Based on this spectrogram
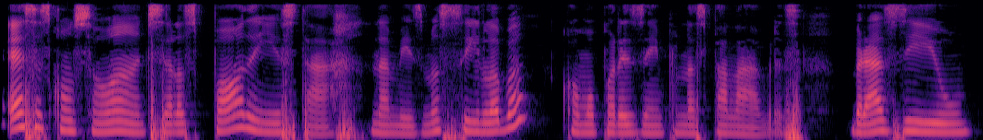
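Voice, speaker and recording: A woman teacher giving a slow, careful grammar review lesson, stressing syllables and checking in with "ok?". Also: medium pitch. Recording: dull lo-fi recording.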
